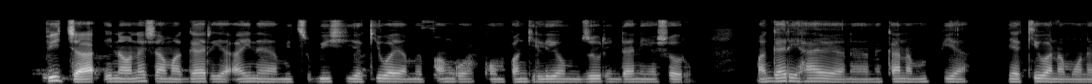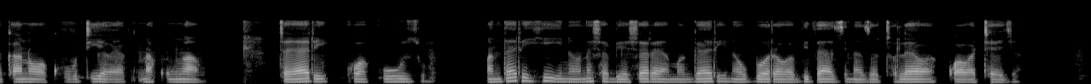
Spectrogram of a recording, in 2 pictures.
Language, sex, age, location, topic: Swahili, male, 18-24, Wajir, finance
